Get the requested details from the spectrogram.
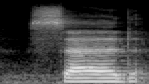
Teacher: my mouth is not quite as open and my tongue is a little bit flatter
